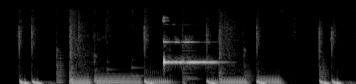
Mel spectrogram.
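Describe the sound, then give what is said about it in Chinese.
A single bright bell ding from a language-lesson exercise rings once with a clear, sustained tone and fades within about half a second, set among other short sounds. “Listen for the bell, then say your answer.”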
